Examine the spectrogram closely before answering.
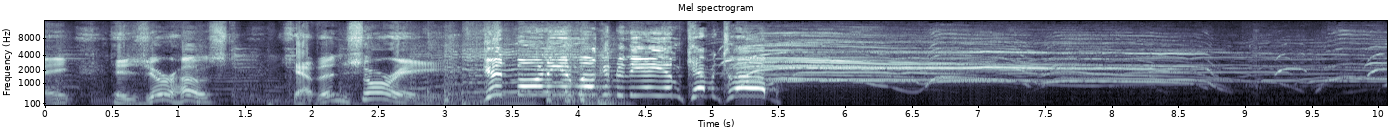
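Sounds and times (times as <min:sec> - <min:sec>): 
speech: 0:00.0 - 0:05.7
crowd of girls screaming: 0:05.1 - 0:10.0.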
